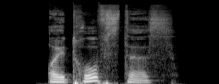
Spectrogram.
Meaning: strong/mixed nominative/accusative neuter singular superlative degree of eutroph
- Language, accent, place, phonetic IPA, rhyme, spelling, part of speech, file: German, Germany, Berlin, [ɔɪ̯ˈtʁoːfstəs], -oːfstəs, eutrophstes, adjective, De-eutrophstes.ogg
